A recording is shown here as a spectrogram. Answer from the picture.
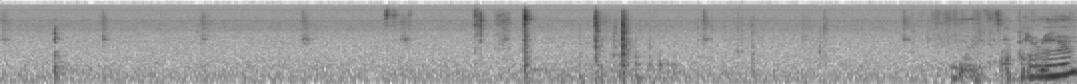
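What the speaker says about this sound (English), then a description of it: "let's cut a piece the same length as this one" Scissors snip through a length of lace during a papercraft project, giving a scattering of short, sharp clicks and cuts that build into a louder rustle near the end, with quiet voice and handling noise around them.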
